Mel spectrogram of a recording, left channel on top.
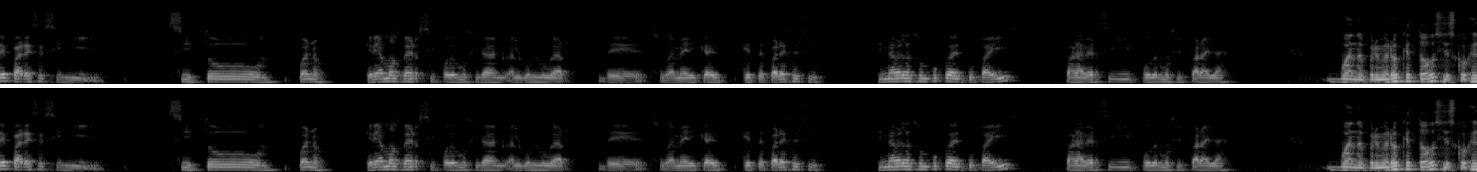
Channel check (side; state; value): both; identical; correlation 1.00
